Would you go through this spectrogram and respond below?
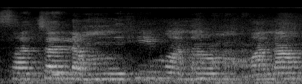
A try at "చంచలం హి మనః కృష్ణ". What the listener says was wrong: మీకు కొత్త కొత్త అక్షరాలు కనిపిస్తాయి. చంచలం, సచలం ఎక్కడుంది?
